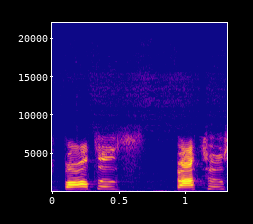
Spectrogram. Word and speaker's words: Bato: Bato Bato of the Water Tribe, yeah.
